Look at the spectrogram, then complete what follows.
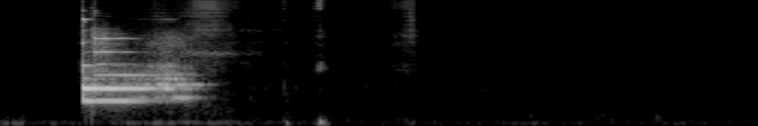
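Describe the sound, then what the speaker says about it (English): A single bright notification ding rings out clearly in a quiet room, decaying over about a second, followed by silence with only a faint tick or two. "If you hear that ding, that's just a notification"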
